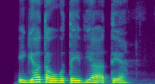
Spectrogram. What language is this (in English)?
Kikuyu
